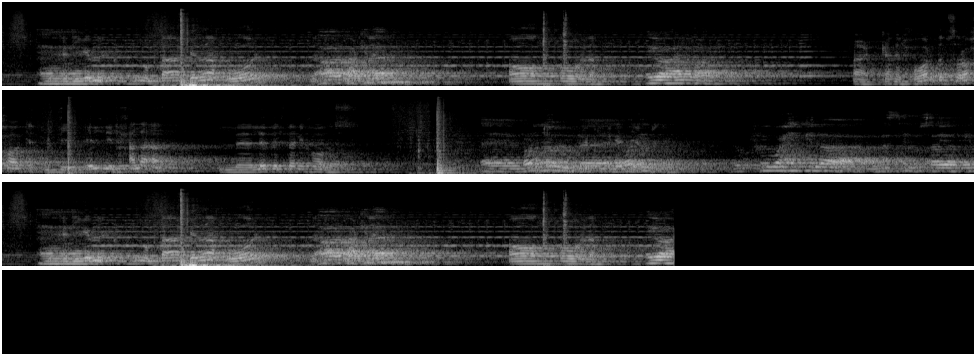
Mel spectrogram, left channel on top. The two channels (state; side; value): drops out; right; at 6.8 s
